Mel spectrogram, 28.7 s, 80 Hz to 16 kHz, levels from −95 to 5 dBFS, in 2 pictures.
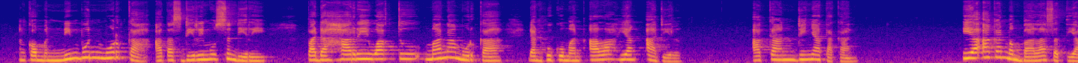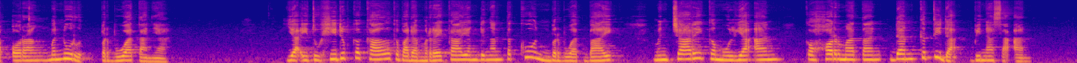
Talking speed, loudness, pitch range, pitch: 85 wpm, -19 LUFS, 185-245 Hz, 210 Hz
